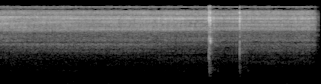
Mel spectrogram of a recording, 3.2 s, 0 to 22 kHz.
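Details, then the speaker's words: Konica IIIA 35mm rangefinder mechanical self-timer: a loud high buzzing whir runs steadily for about three seconds, then two clicks as it trips the shutter; the timer works properly, just extremely loud. "um self timer works and it's extremely loud okay so just to show you guys hear how loud it is"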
